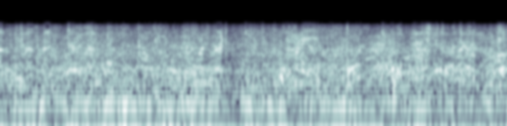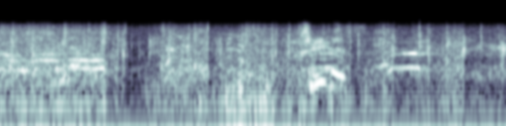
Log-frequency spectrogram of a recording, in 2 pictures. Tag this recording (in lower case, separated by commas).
speech, clip-clop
